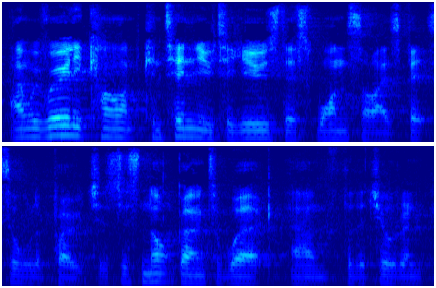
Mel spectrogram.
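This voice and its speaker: A man presenting his research at a conference, speaking in a measured way with frequent ums and uhs. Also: on the low side, fairly even intonation, slight background noise. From not Germany. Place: conference hall.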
